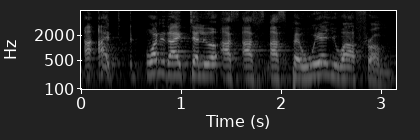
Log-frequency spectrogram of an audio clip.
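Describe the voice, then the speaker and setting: A man's voice: high-pitched, fairly even intonation, brisk, a bit bright. A man preaching and praying over a congregation, giving commands and repeating phrases for emphasis. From Nigeria. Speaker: guest preacher. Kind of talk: charismatic sermon and prayer ministry. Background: music.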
